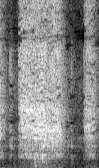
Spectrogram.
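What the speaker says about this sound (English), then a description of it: "And let's spray it." Liquid sprayed onto painted furniture with a hand spray bottle, two or three broad hissing bursts close by, the middle one longest, with short gaps between them.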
